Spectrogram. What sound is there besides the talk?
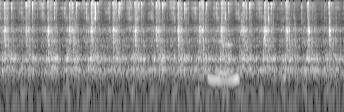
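sewing machine chain stitching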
